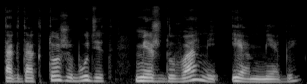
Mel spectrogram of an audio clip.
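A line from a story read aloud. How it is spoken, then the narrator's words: Calm question. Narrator (Russian): спокойно спросил Дженкинс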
